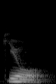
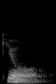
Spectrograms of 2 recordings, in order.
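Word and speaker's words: 今日: It's just kyo, right? That's how you read this whole thing, kyo.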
